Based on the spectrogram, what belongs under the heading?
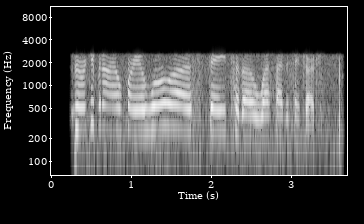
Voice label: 122 925MHz, scanner radio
